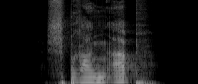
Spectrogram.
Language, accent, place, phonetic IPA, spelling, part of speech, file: German, Germany, Berlin, [ˌʃpʁaŋ ˈap], sprang ab, verb, De-sprang ab.ogg
- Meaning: first/third-person singular preterite of abspringen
